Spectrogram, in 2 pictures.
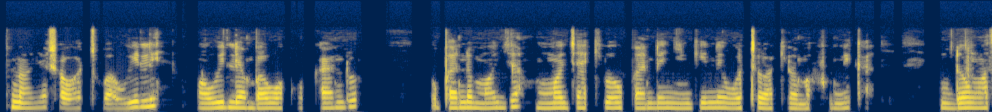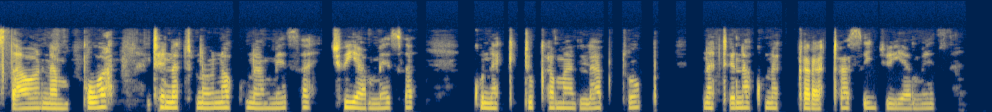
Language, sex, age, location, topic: Swahili, female, 25-35, Nakuru, government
